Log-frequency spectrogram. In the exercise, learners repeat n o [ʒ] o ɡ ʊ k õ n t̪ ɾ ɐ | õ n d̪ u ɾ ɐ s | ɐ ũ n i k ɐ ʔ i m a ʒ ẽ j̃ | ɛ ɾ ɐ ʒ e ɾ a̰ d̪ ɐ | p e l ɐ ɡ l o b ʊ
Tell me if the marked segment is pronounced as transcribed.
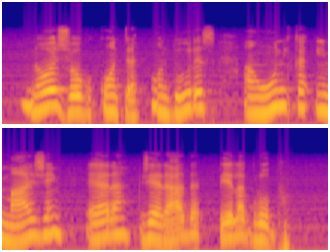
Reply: yes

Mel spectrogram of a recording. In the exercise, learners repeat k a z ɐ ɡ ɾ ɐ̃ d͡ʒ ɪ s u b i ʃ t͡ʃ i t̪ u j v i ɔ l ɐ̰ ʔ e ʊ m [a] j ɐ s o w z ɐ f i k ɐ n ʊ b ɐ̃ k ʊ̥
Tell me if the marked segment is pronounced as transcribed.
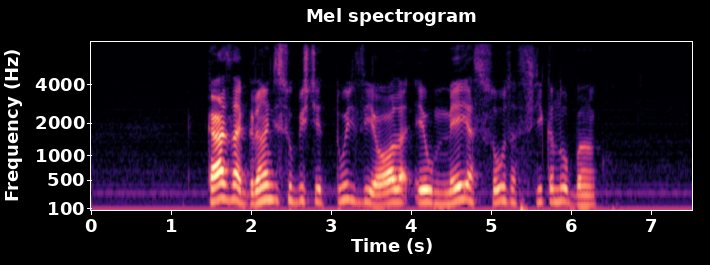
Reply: no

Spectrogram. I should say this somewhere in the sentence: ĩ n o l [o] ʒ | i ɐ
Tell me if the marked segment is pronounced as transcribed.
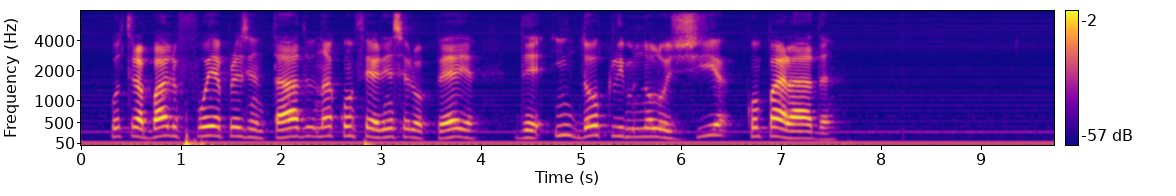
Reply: yes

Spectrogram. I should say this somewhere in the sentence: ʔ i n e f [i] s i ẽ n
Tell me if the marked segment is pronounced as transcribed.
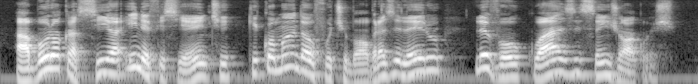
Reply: yes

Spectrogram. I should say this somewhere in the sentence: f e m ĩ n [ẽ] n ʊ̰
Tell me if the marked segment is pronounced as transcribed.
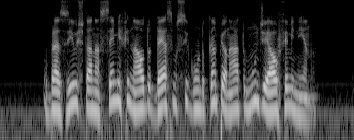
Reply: no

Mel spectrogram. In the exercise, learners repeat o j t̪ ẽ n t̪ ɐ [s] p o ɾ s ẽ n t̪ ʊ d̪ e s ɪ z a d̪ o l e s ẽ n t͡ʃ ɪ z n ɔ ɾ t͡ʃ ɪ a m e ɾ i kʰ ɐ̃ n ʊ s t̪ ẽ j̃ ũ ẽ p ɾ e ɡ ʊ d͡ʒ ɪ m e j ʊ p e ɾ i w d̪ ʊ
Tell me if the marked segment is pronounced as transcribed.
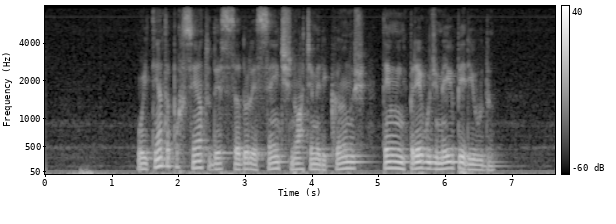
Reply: no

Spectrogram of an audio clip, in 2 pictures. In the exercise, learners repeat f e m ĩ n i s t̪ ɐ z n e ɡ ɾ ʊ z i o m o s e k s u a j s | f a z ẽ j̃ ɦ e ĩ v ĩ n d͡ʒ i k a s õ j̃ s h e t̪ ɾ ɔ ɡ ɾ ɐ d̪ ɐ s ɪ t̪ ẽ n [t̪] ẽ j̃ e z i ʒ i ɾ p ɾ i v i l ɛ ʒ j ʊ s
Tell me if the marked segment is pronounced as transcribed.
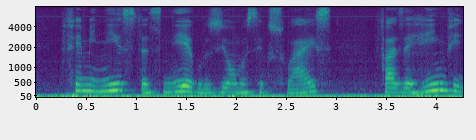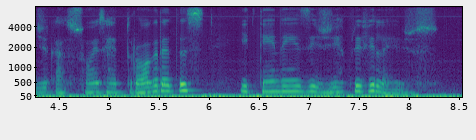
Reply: no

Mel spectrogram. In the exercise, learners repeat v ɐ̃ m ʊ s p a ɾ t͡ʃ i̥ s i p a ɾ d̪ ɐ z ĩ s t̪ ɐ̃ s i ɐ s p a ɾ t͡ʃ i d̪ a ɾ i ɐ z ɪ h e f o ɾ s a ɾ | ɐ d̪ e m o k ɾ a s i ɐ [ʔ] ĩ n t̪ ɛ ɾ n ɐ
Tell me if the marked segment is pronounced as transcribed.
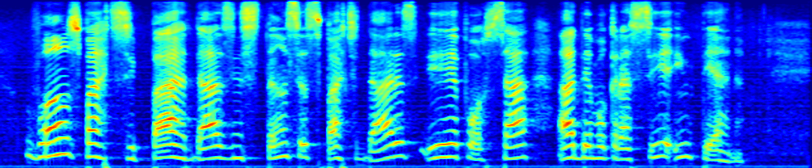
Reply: yes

